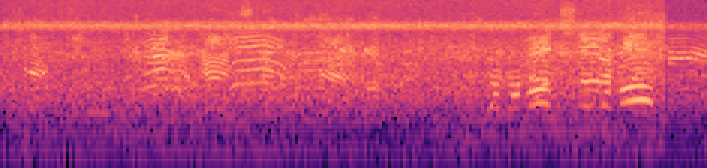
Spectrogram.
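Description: Young girls shout and cheer outdoors.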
